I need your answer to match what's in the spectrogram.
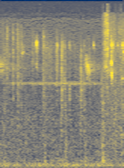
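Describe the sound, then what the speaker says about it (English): Footsteps approach during a multiplayer clan battle in the shooter Interstellar Marines, a faint, steady patter of steps under low background noise. "Footsteps, I hear footsteps."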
